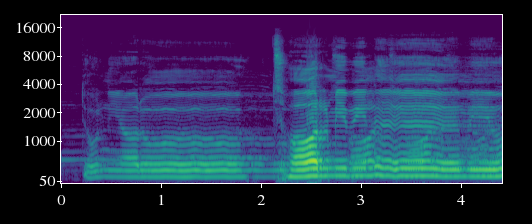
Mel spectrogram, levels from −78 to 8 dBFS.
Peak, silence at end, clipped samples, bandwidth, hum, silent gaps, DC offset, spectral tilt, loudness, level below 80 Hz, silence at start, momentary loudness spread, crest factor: 0 dBFS; 0 s; under 0.1%; 14 kHz; none; none; under 0.1%; -6 dB/octave; -17 LUFS; -62 dBFS; 0.2 s; 18 LU; 18 dB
